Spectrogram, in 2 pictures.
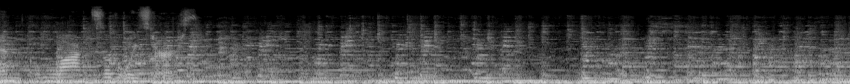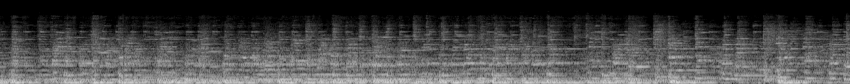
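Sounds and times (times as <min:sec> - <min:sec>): steel drum band playing: 0:00.0 - 0:17.0.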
